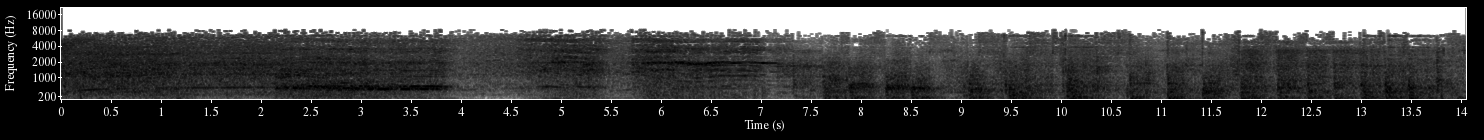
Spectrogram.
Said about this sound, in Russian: Я продемонстрирую, как, например, звучит металл, который режется так называемой флекс-машиной. Это грубый, такой брутальный звук, но мне этот звук родственен, я люблю этот звук.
